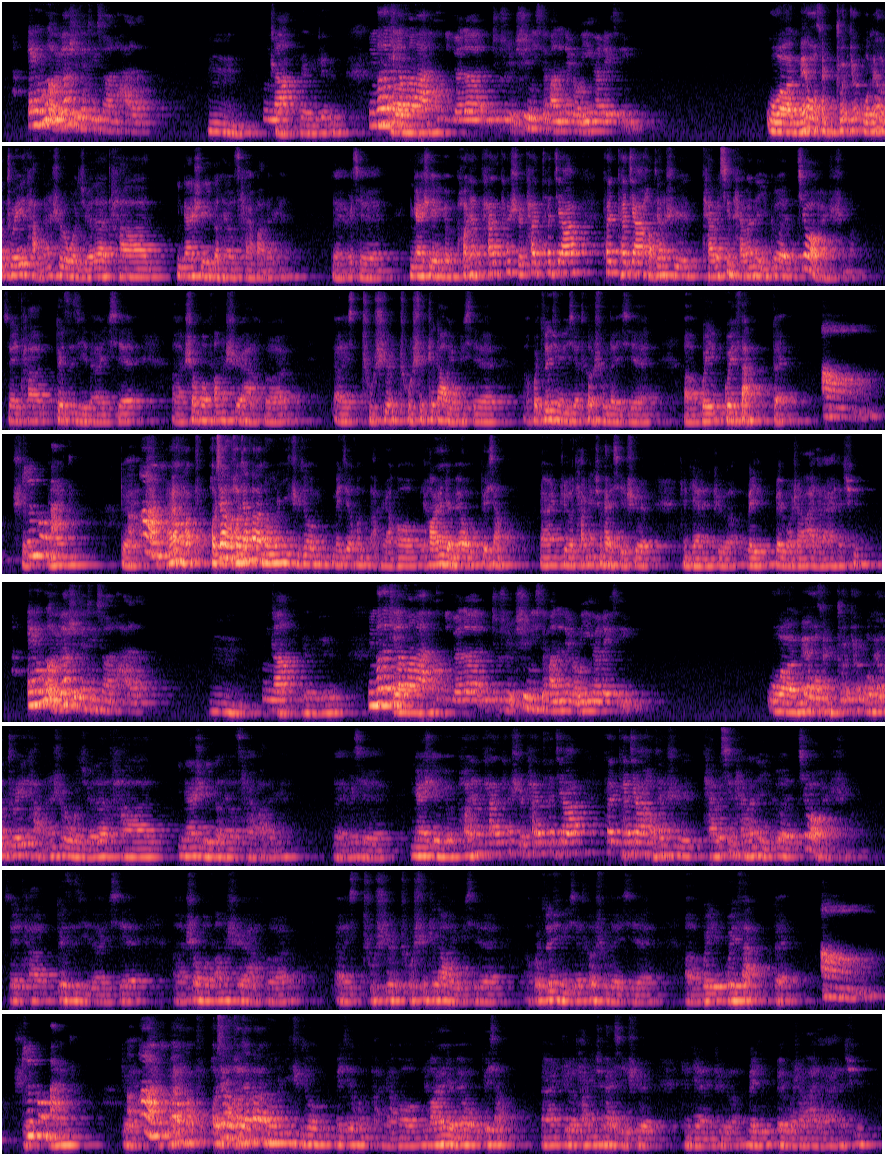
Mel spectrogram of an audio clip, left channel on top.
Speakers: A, on the right; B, on the left.
A: 哎，我有一段时间挺喜欢他的，
B: 嗯，
A: 你呢？
B: 是吧？对，我觉得，
A: 你刚才提到方大同，
B: 呃，
A: 你觉得就是是你喜欢的那种音乐类型？
B: 我没有很追，就是我没有追他，但是我觉得他应该是一个很有才华的人。对，而且应该是一个，好像他他是他他家他他家好像是台湾信台湾的一个教还是什么，所以他对自己的一些呃生活方式啊和呃处事处事之道有一些呃会遵循一些特殊的一些呃规规范。对，
A: 哦，
B: 是的，
A: 尊重吧，
B: 好像对，
A: 他好像是他，
B: 是，好像好，好像好像方大同一直就没结婚吧，然后也好像也没有对象。当然，这个他跟薛凯琪是天天这个微微博上艾特来艾特去，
